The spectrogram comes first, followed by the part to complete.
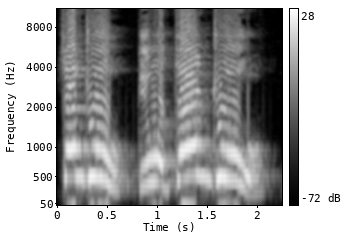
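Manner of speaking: high, loud yell; forceful shout. Acted. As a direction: shout hard to halt a runaway. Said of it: "使劲地喊". (使劲地高声喊叫)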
